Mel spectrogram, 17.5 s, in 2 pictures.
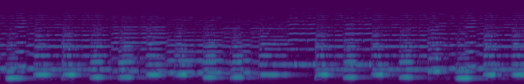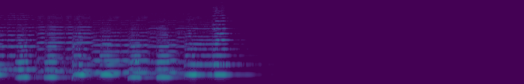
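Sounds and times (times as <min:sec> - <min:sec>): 
tarantella violin duet: 0:00.0 - 0:12.9.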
